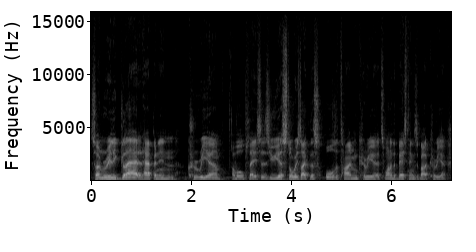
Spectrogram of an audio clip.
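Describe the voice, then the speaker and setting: The voice has a bright, sharp tone and fairly even intonation. It moves at a fairly quick pace. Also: man, fairly low pitch for a man. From South Africa. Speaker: vlogger. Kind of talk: casual story time vlog. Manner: casual, conversational.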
